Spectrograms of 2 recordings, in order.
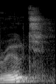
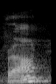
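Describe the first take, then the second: First: The vowel sounds like the one in 'boot'. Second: The vowel sounds like the one in 'out'. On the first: "It's not root" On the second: "It's not root"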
